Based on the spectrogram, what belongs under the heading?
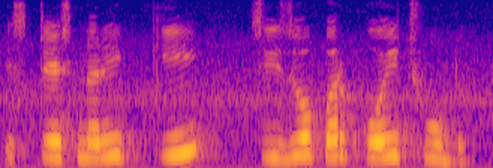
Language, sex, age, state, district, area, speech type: Urdu, female, 18-30, Uttar Pradesh, Gautam Buddha Nagar, rural, read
